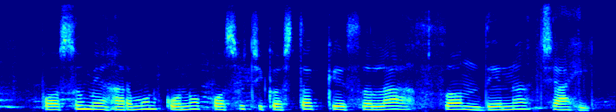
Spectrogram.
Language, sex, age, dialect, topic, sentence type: Maithili, female, 25-30, Eastern / Thethi, agriculture, statement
